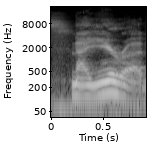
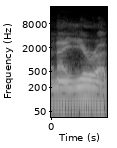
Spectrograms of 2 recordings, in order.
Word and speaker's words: Naira: bad voice or anything uh naira i feel like might be how you pronounce her name yeah oh did i write it down wrong my bad uh but naira naira not neriah yes but like i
